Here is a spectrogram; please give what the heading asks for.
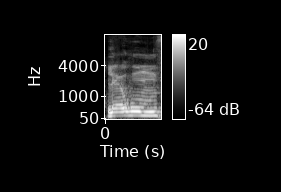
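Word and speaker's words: لهم: ওয়া লাম জবর লা লাহুম ফিহা ফাকিহাতু ওয়ালা ওয়ালা হাম পেশ হুম এখানে দেখতে পাচ্ছেন আপনারা সবাই পরপর দুটি মিম আসছে তো প্রথম যে মিমটি ওটার উচ্চারণ হবে না দ্বিতীয় মিমের উচ্চারণ হবে লাহুম লাম জবর লাহা মিম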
